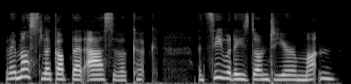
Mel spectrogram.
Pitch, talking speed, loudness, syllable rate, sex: 240 Hz, 305 wpm, -19 LUFS, 6.8 syllables/s, female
